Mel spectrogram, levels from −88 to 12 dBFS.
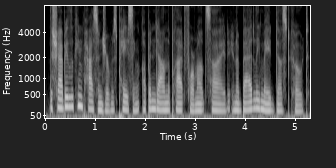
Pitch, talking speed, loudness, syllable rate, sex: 155 Hz, 205 wpm, -18 LUFS, 5.3 syllables/s, female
